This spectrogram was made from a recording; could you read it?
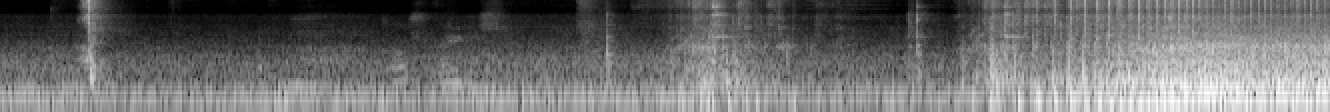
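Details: Trash-found lawnmower started after fresh gas, no air filter or housing, owner attributes slight roughness to that; catches and builds to a fast steady firing beat, no smoke, no knocking; normal running.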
